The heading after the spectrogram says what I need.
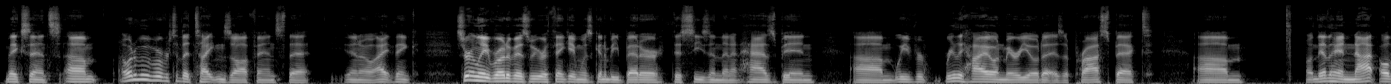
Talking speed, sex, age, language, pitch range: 210 wpm, male, 20-39, English, 100-120 Hz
